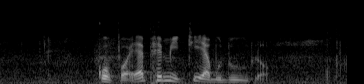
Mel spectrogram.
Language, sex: Southern Sotho, female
